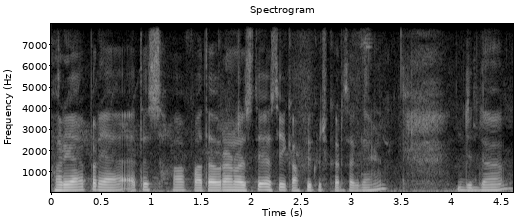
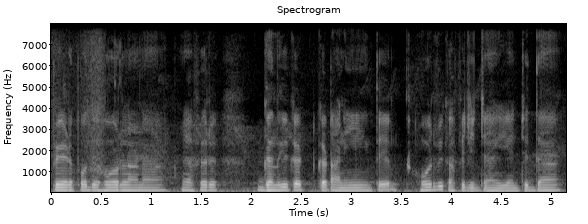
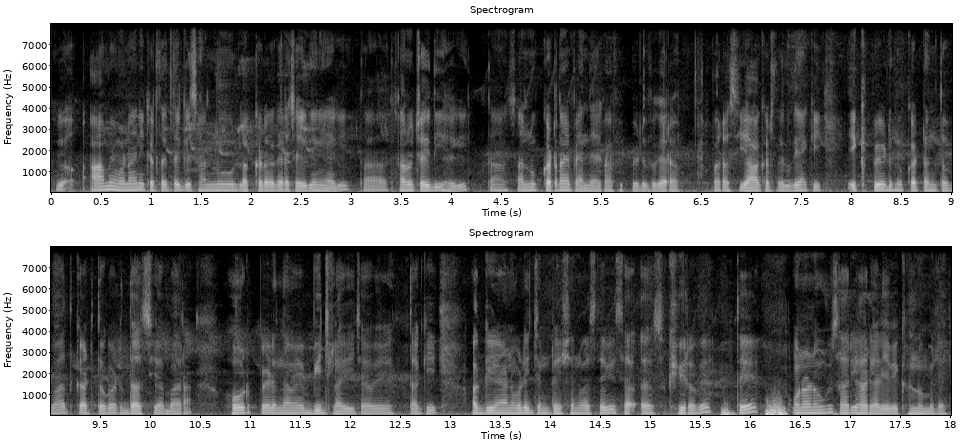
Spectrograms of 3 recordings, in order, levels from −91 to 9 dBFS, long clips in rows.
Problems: none marked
